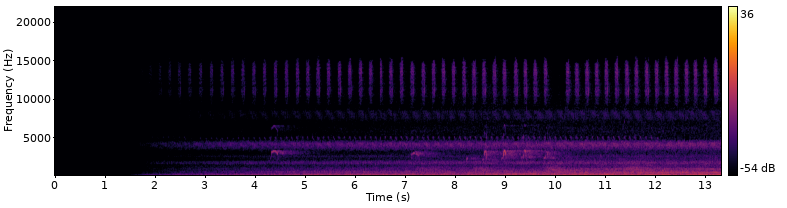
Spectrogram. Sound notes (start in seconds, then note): 4.0 birds chirping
